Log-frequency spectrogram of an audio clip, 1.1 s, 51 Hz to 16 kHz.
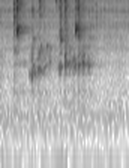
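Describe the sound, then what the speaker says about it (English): Brief trickle of water poured into a sourdough starter jar on a kitchen scale, a few soft drips and splashes lasting about a second. "I'm going to add 190 of the water"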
